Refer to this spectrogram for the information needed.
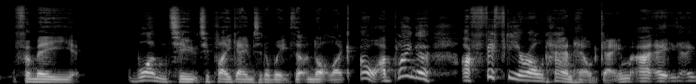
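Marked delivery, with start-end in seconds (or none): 3.6-6.7 high, smug, snobby voice. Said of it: "That's, that's what you sound like".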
